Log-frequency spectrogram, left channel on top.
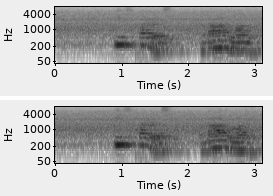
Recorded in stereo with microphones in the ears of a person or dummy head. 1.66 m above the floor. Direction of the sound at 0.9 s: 65° right (ahead or behind).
